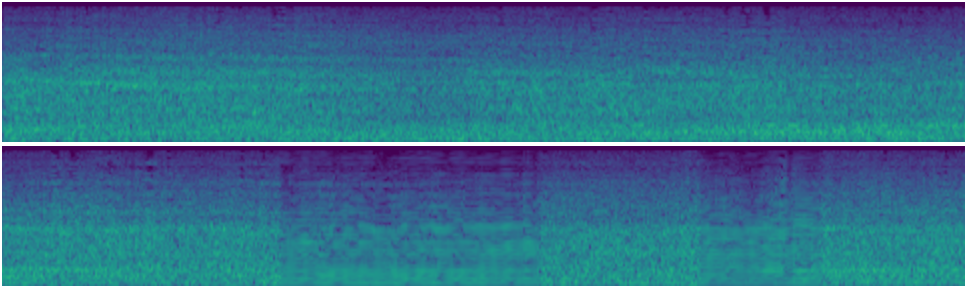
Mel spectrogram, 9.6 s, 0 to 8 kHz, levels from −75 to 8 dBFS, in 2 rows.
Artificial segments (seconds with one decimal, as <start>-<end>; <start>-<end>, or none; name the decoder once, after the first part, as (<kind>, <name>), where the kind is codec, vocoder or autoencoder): 6.2-7.5 (vocoder, HiFi-GAN); 8.3-8.9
